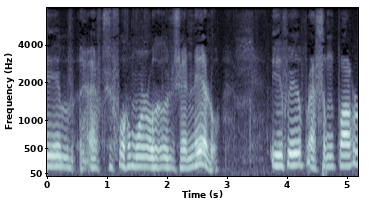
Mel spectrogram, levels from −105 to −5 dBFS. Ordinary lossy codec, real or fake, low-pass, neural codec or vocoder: none; real; none; none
